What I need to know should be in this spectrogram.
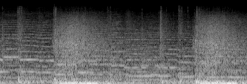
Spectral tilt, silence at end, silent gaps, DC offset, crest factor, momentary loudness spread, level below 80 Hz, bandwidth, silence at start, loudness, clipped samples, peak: -5 dB/octave; 0 s; none; under 0.1%; 12 dB; 8 LU; -14 dBFS; 13 kHz; 0 s; -16 LUFS; under 0.1%; 0 dBFS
